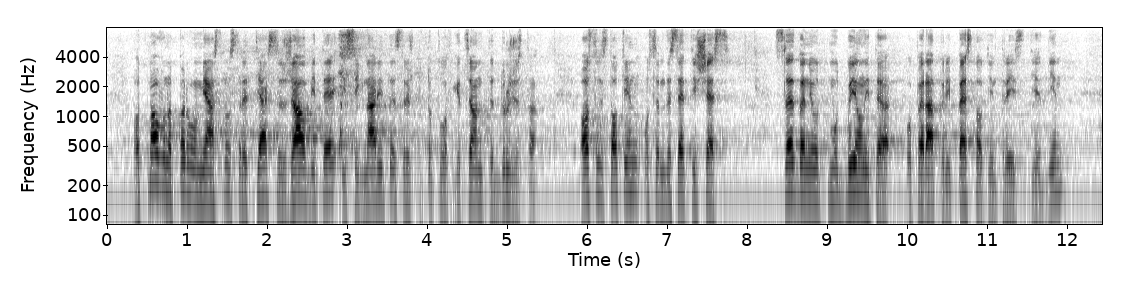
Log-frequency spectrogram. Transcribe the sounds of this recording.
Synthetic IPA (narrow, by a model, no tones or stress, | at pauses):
ot̪nɔvʊnɐpɤɾvomʲjast̪osɾɛt̪ːjaxsɐʒalˠbit̪ɛʔisiɡnalit̪ɛsɾɛʃt̪ʊt̪oplˠofikət̪siɔnːit̪ɛd̪ɾuʒɛst̪və | ɔsɛmst̪ɔt̪inosɛmd̪ɛsɛt̪iʃɛs | slɛd̪vɐniot̪mod̪bilˠnit̪ɛopɛɾat̪oɾipɛt̪st̪ɔt̪int̪ɾijsɛ̥t̪iɛd̪in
